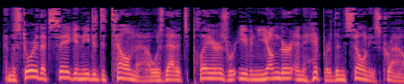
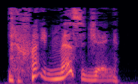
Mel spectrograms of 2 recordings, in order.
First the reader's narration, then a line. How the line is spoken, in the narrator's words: Milken laughed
